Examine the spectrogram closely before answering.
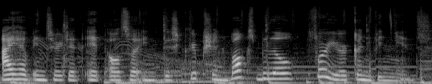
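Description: A woman talks at a moderate pace with clear music playing in the background. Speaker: presenter. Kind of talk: tutorial. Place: home room.

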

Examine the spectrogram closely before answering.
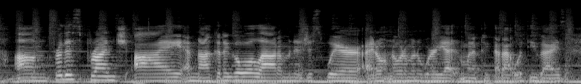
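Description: Very fast speech with ordinary pitch variation over clear music in the background. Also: woman. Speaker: beauty vlogger. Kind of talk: casual vlog chat. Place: home room. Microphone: camera far.

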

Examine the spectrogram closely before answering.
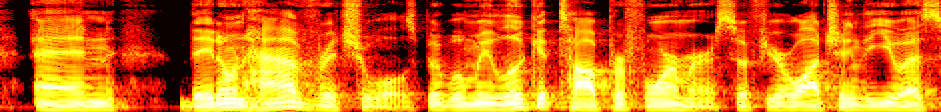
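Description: A man talks at a moderate pace in a fairly low voice. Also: quiet background. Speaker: podcast host and coach; podcast host, coach. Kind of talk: podcast interview. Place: studio. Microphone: studio mic.

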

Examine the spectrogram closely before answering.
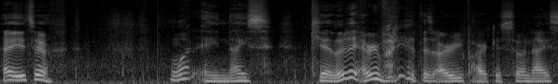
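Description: An American-accented male voice with ordinary pitch variation, light background noise, and a dry sound with no echo. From Delaware, US. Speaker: fishing YouTuber. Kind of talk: casual vlog narration. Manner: animated. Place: open country. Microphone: phone near.

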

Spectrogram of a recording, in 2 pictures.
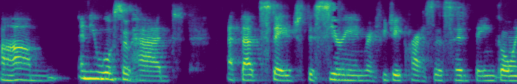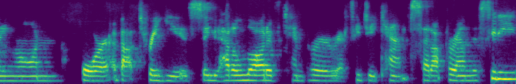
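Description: Fairly even intonation at a moderate pace, in an Australian accent. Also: woman, fairly low pitch for a woman. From Australia, Sydney. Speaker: non-profit CEO and founder. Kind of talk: interview. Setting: video call. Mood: earnest, engaged. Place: home room. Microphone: video call.

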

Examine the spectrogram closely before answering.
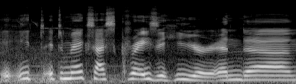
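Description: A woman with a Russian accent speaks with ordinary pitch variation in a dry, echo-free sound over light background noise. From Russia (Smolensk, later Moscow). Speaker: actress. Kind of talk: casual interview. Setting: outdoors. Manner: halting. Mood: warm, reflective. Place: garden. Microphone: handheld.

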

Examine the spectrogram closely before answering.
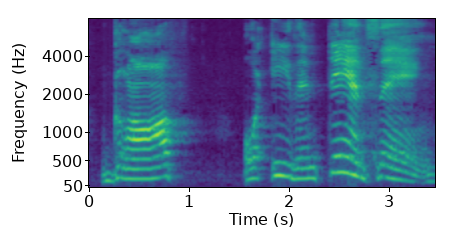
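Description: A female-sounding voice at a medium pitch performs a cartoonish character voice. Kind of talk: comedic puppet advice show. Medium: puppet.

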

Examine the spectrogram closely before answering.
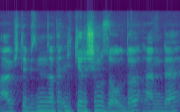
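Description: A man's voice over light background noise. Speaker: rally driver. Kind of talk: interview. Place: studio.

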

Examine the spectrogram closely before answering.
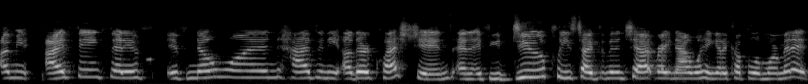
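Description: A high-pitched woman's voice with hardly any pauses, over a quiet background. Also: fairly even intonation, moderate pace. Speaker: bookshop event host. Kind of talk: event introduction. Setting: video call. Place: home room. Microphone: earbuds.

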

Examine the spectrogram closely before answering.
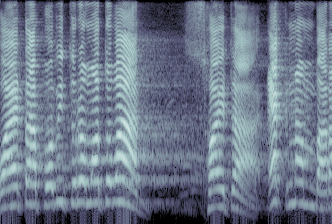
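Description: Raised and projected, a man's extremely high voice comes across bright and sharp, with an animated tone and ordinary pitch variation. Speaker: Islamic preacher. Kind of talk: sermon. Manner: animated, call-and-response with audience.

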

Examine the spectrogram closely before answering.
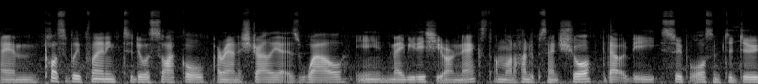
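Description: Monotone, flat intonation at a fairly quick pace, dry with no echo, amid light background noise. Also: man. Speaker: bike touring vlogger. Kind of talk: casual vlog chat. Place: garden. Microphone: phone near.

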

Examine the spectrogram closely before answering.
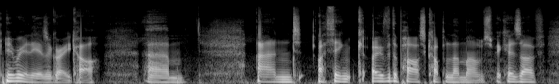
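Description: Noticeable background noise runs behind this recording. A man speaks at a moderate pace with long, frequent pauses. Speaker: car owner vlogger. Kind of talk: casual talk to camera. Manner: monotone.

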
